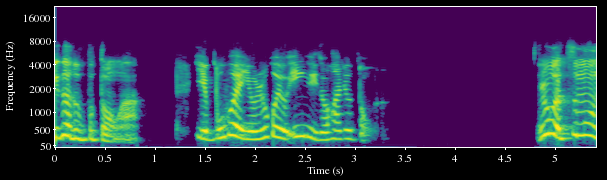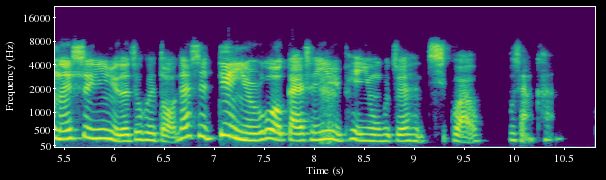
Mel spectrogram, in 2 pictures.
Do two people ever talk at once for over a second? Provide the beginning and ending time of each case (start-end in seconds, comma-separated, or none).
none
